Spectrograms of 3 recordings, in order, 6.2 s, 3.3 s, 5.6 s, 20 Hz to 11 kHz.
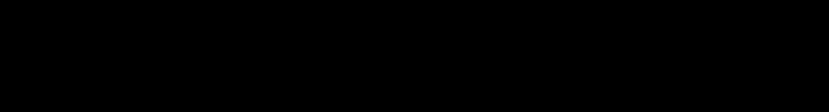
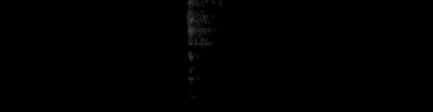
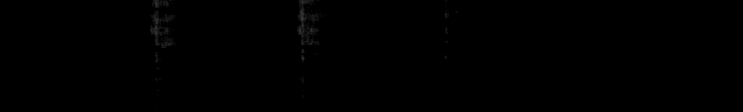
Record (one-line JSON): {"exhalation_length": "6.2 s", "exhalation_amplitude": 1, "exhalation_signal_mean_std_ratio": 0.03, "cough_length": "3.3 s", "cough_amplitude": 44, "cough_signal_mean_std_ratio": 0.18, "three_cough_length": "5.6 s", "three_cough_amplitude": 43, "three_cough_signal_mean_std_ratio": 0.18, "survey_phase": "beta (2021-08-13 to 2022-03-07)", "age": "45-64", "gender": "Male", "wearing_mask": "No", "symptom_none": true, "smoker_status": "Ex-smoker", "respiratory_condition_asthma": false, "respiratory_condition_other": false, "recruitment_source": "REACT", "submission_delay": "3 days", "covid_test_result": "Negative", "covid_test_method": "RT-qPCR"}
